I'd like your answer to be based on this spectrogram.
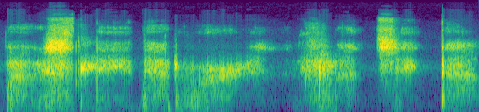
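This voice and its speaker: In a dry, close sound with no echo, a woman whispers at a very slow pace. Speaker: ASMR artist and book reviewer. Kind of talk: casual rambling review to camera. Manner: whispered, soft, rambling.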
